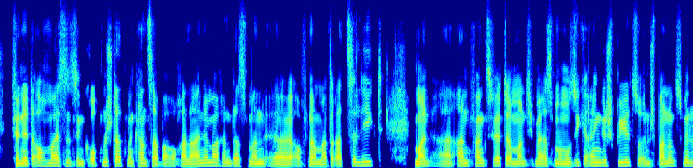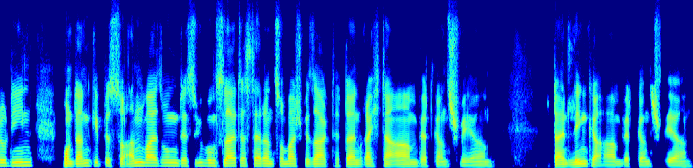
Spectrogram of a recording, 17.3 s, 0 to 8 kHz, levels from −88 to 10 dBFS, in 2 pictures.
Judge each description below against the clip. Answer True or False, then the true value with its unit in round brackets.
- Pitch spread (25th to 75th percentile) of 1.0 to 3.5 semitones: False (4.0 semitones)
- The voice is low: True (115 Hz)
